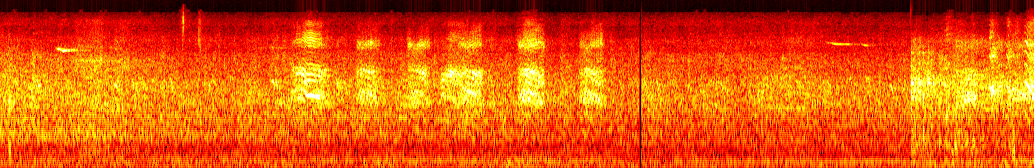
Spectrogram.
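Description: A bird calling six times in about three seconds, over steady background noise of distant city traffic.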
